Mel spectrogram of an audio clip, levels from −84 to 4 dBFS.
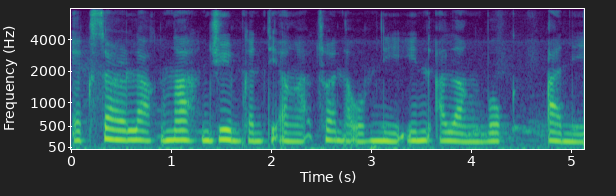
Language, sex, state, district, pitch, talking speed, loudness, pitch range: Mizo, female, Mizoram, Aizawl, 190 Hz, 175 wpm, -15 LUFS, 180-200 Hz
